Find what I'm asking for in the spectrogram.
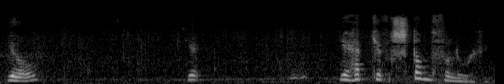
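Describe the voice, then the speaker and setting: An actress playing a proud, dominant, strong-willed woman in a Dutch radio play, speaking in a measured, deliberate way. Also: medium pitch, expressive, a bit bright. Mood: tense, shocked. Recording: noisy old radio play recording.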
